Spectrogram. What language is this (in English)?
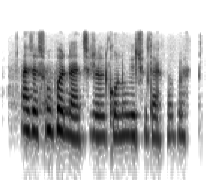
Bangla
